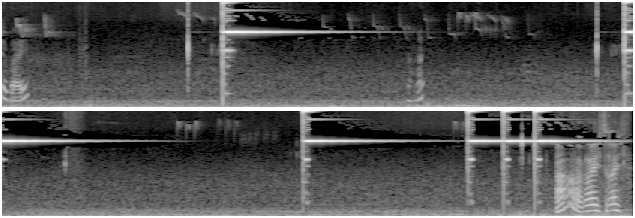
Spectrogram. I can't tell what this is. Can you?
Anika's Bycicle Bell
one, fahrrad, Ping, ring, shots, high, loud, ass, atmosphere, outdoor, shit, klingel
